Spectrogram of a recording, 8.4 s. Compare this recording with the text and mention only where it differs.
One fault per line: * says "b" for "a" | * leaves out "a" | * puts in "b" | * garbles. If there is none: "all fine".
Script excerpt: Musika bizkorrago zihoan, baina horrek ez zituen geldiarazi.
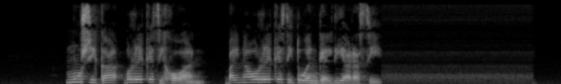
* says "horrek" for "bizkorrago"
